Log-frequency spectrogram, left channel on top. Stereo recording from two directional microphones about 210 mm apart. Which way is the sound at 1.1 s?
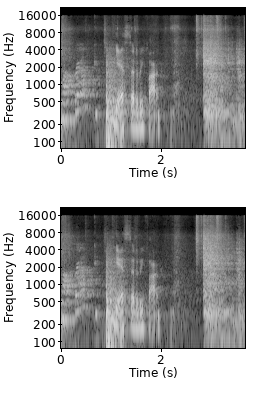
Centre (ahead or behind).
